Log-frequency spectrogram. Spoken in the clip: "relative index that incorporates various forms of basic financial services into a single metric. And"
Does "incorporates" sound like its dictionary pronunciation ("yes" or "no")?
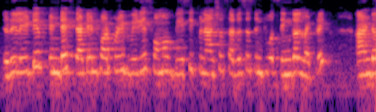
no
